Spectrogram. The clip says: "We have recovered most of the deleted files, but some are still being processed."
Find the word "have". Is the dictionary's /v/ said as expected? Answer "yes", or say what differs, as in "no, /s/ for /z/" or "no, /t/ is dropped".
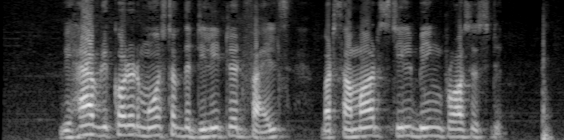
yes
